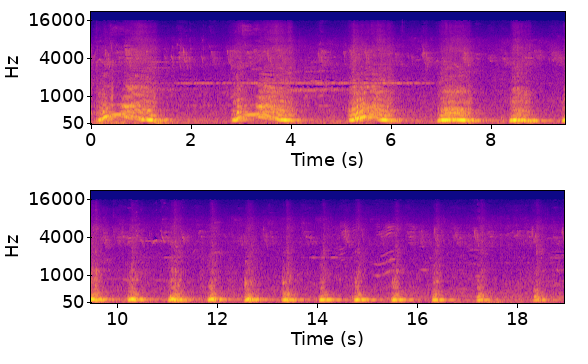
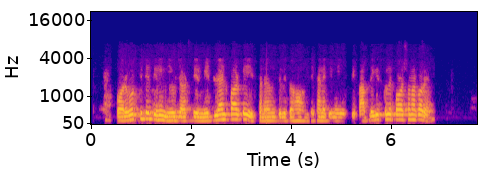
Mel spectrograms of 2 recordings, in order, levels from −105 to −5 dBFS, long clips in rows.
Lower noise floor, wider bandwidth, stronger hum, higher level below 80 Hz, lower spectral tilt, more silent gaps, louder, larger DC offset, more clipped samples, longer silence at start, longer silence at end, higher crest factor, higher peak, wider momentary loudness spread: second, -45 dBFS vs -78 dBFS; first, 6.6 kHz vs 4 kHz; neither; first, -46 dBFS vs -62 dBFS; second, -9.5 dB/octave vs -12 dB/octave; neither; about the same, -20 LUFS vs -22 LUFS; neither; neither; second, 0 s vs 0.25 s; second, 0 s vs 0.85 s; about the same, 18 dB vs 14 dB; first, -4 dBFS vs -8 dBFS; first, 23 LU vs 7 LU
